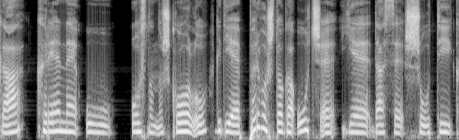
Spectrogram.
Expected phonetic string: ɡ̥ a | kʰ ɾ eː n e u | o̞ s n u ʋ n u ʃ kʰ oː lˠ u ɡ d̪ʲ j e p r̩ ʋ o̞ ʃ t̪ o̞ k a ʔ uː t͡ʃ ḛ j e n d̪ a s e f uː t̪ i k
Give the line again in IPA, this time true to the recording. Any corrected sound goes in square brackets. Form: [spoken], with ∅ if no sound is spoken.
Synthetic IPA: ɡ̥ a | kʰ ɾ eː n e u | o̞ s n [o] ʋ n u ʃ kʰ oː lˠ u ɡ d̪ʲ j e p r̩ ʋ o̞ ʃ t̪ o̞ [ɡ] a ʔ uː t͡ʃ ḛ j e [∅] d̪ a s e [ʃ] uː t̪ i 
